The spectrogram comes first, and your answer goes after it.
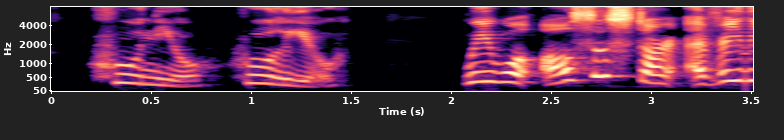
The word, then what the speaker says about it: Julio: on the region or country and yes I pronounce ounc the J as an H Julio we will also start every Lesson by asking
